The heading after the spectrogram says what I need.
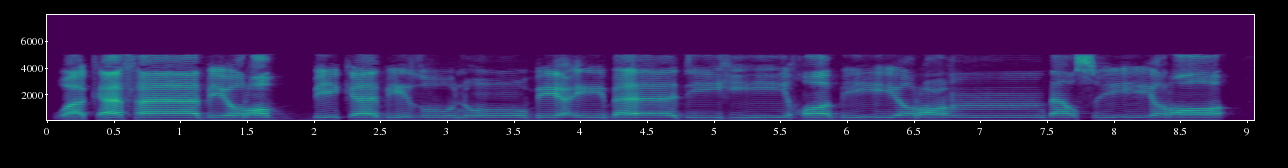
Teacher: فندفع الفاء ثم نثبت ألف بعدها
